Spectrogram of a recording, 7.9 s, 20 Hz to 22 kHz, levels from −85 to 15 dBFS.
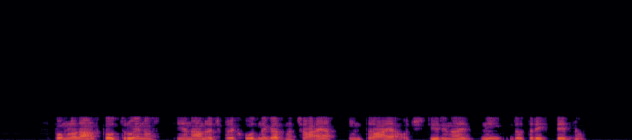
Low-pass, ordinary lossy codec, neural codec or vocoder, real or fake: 3.6 kHz; none; codec, 16 kHz, 16 kbps, FreqCodec, larger model; fake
